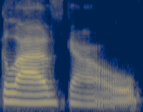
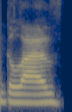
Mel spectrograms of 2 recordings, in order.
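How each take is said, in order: First: "Glasgow" said "GLAZ-gow", ending rhymes with cow; drawn-out American "Glasgow" with "gow" like cow. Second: "Glasgow" cut short as "GLAZ-g"; a quick, clipped "Glasgow" that drops the "gow"; better Glasgow. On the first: Retold or imitated. Showing her co-host the American way to say Glasgow, slowly. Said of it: "an American would probably say". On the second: Shown as a demonstration. Trying the version she knows is closer to right, clipped and short. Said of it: "But I know it's, like".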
